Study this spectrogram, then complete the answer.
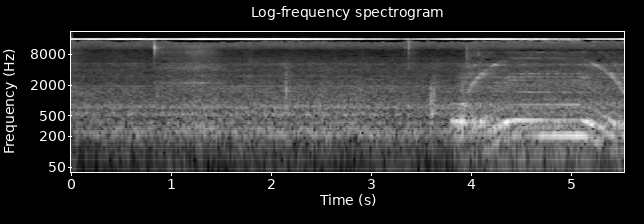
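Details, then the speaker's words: Redvision X-series PTZ CCTV camera after datum self-check, swinging quickly to preset 3: quiet then smooth rising and falling motor whine, no grinding or clicking; normal pan/tilt movement. "and it goes to preset free that won't go off at the bottom in a minute it's checked itself and decided to go to preset free now for"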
